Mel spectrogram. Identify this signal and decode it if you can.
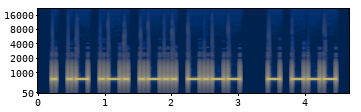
Morse code, heard as a keyed tone, about 20 wpm, 700 Hz. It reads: EARLY TO
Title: Sentences from Top 700 Words 20wpm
